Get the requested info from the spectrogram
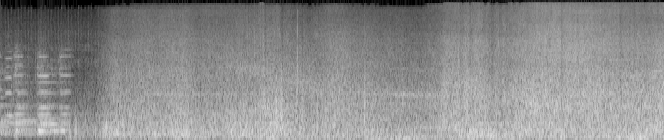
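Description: Strong wind and rough sea aboard a sailing schooner: wind buffeting the microphone over rushing waves, growing louder about five and a half seconds in. A few notes of guitar music end about a second in.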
